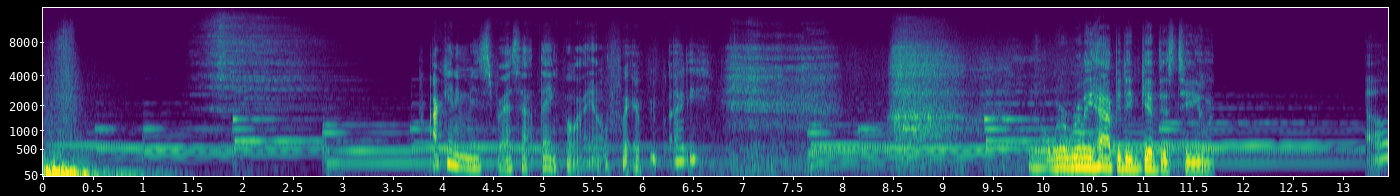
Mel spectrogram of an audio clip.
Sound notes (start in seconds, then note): 0.4 gentle music; 6.6 sighs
